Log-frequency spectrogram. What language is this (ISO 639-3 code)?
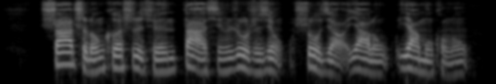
zho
